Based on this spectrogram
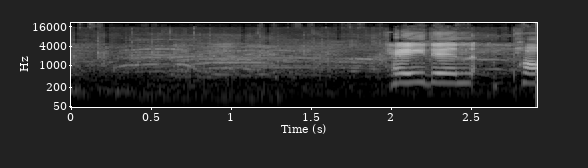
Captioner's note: audience clapping; audience cheering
